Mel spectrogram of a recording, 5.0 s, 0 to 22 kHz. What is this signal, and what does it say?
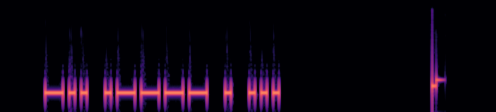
Morse code, heard as a keyed tone, about 20 wpm, 700 Hz. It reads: D1ES
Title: Four Challenging Letter-Number Combinations 20wpm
